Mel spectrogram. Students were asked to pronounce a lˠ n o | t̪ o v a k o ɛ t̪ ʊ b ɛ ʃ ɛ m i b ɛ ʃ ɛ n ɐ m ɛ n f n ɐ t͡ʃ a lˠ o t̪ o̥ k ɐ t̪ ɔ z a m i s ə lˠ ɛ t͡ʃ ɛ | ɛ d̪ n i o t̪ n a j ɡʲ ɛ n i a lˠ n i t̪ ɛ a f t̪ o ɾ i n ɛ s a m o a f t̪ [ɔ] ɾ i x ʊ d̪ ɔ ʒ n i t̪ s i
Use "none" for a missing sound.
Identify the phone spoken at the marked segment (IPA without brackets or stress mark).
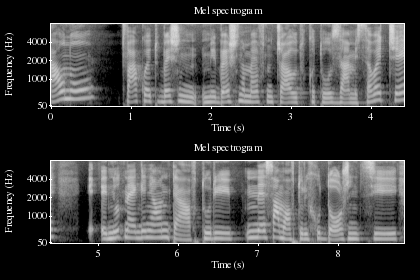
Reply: o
